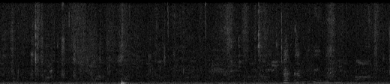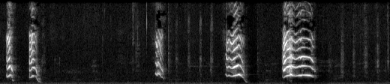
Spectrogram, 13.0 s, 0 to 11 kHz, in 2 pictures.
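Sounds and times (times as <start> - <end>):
dog whining: 10.2 - 11.8.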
